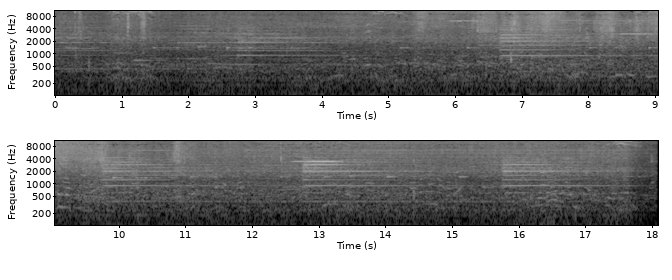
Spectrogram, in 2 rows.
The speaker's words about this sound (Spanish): Faltan unos segundos para que sean las 9 de la mañana, que vamos a intentar escuchar desde el reloj situado en la Puerta del Sol en Madrid, que también conocemos por las campanadas de fin de año.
